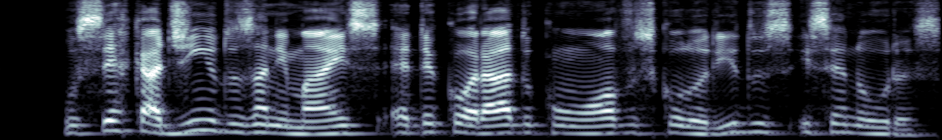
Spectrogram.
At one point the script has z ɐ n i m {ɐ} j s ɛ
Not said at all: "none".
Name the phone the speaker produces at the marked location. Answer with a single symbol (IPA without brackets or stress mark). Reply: a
